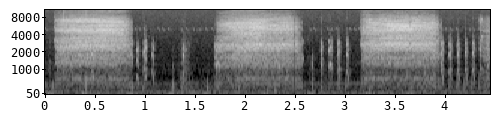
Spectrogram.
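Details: Wild barn owl nestlings at feeding time calling from a nest box: long harsh hissing screeches, each close to a second, repeated with short gaps, clicks and scuffling between them.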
